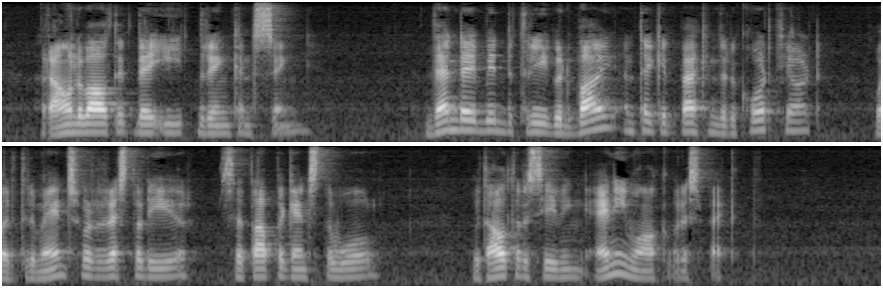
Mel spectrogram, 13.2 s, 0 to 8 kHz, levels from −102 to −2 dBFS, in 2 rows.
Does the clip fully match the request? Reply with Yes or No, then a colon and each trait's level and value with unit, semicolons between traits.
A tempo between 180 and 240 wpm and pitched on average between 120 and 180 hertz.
Yes: average, 190 wpm; medium, 140 Hz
